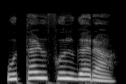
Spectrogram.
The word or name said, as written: ಉತಳಫುಲ್ಗರ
